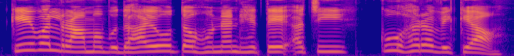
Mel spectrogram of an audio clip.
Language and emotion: Sindhi, neutral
